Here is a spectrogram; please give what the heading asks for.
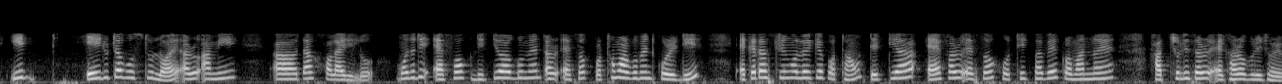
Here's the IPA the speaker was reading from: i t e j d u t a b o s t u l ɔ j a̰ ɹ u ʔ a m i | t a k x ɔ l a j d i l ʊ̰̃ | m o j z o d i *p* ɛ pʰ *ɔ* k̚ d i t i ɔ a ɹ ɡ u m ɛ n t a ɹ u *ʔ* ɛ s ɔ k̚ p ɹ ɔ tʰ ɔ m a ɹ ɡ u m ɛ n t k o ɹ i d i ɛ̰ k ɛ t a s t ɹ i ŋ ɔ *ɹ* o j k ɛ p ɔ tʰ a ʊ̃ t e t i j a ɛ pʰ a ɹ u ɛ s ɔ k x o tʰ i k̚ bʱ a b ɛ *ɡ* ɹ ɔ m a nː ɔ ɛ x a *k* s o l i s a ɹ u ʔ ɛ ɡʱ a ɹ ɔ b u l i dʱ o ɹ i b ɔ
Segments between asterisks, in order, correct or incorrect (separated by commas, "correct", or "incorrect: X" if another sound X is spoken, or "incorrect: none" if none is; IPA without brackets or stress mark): incorrect: ʔ, correct, correct, incorrect: l, incorrect: k, incorrect: t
